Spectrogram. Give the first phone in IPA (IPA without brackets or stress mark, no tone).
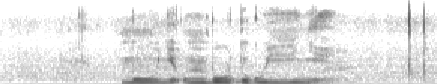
m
